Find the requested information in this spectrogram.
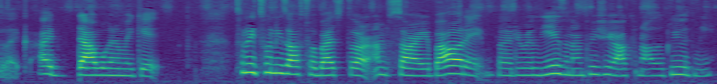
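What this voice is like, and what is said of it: Out of breath, winded speech. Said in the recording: “I don't know why I'm running out of breath. I am so out of shape.”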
